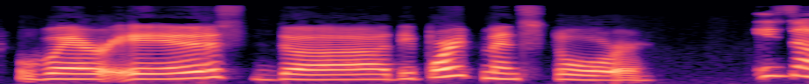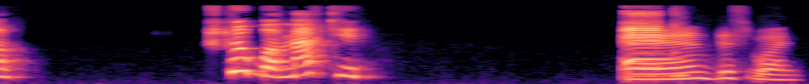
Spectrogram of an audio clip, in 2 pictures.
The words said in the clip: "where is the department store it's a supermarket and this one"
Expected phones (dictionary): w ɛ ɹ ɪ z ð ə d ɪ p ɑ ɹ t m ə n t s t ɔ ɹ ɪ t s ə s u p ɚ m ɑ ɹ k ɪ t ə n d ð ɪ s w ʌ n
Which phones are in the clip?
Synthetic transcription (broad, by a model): w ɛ ɹ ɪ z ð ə d ɪ p ɑ ɹ t m ə n t s t ɔ ɹ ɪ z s ə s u b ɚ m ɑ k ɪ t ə n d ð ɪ s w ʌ n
